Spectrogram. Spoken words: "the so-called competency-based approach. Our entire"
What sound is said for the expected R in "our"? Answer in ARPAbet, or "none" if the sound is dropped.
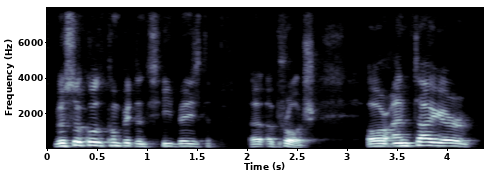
R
